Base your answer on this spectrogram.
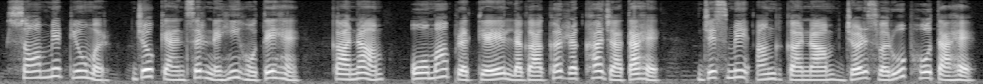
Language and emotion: Hindi, neutral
